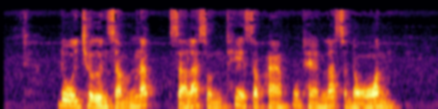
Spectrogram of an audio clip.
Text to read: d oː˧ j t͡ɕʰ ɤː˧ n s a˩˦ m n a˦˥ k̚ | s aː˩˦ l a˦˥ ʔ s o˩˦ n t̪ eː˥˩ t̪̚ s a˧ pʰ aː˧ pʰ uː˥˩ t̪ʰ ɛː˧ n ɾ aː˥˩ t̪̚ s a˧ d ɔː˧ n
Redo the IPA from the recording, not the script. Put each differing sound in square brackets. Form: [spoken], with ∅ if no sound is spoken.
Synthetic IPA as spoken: d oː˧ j t͡ɕʰ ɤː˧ n s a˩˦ m n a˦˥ k̚ | s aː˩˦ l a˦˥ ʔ s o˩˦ n [t̪ʰ] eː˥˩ t̪̚ s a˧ pʰ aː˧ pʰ uː˥˩ t̪ʰ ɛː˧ n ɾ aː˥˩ t̪̚ s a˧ d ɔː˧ n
